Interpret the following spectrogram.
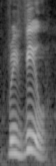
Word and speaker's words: review: is correct but i would like you to pronounce the words correctly again so listen and repeat again review review it has a second dress remember and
